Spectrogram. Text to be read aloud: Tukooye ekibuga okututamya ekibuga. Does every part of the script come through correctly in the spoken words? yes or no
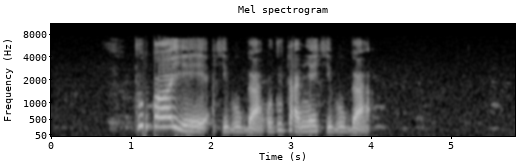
yes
